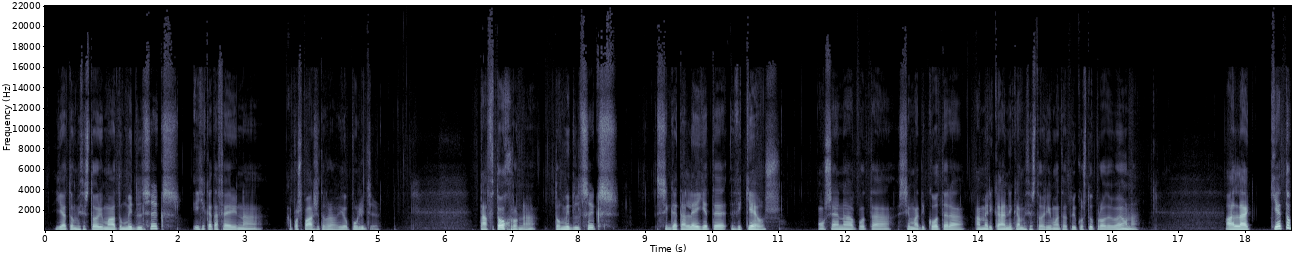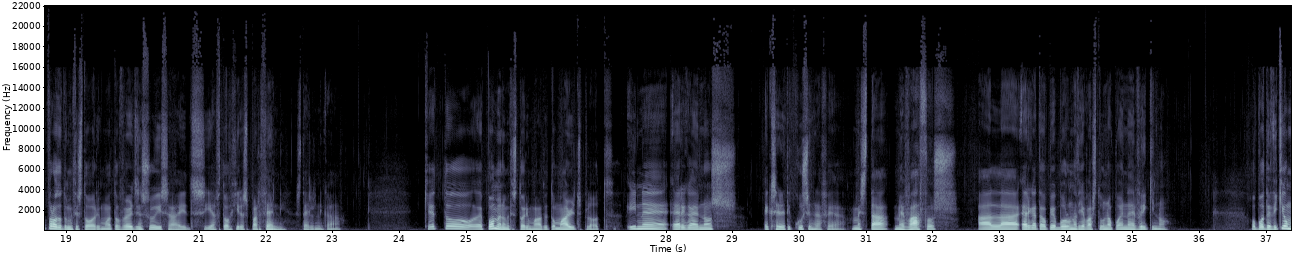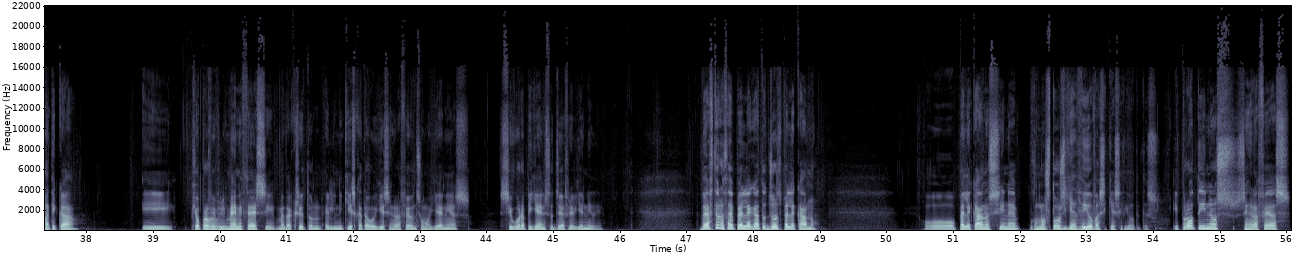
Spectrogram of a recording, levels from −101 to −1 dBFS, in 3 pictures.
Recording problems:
none

